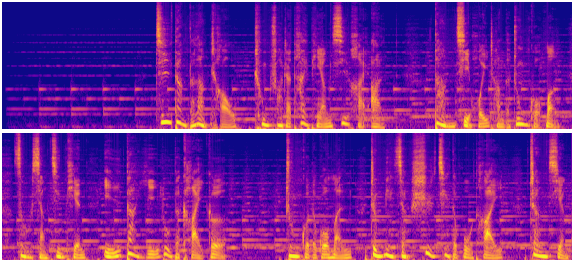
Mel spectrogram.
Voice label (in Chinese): 男 专题 宣传篇; 潍坊港; 潍坊港宣传篇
